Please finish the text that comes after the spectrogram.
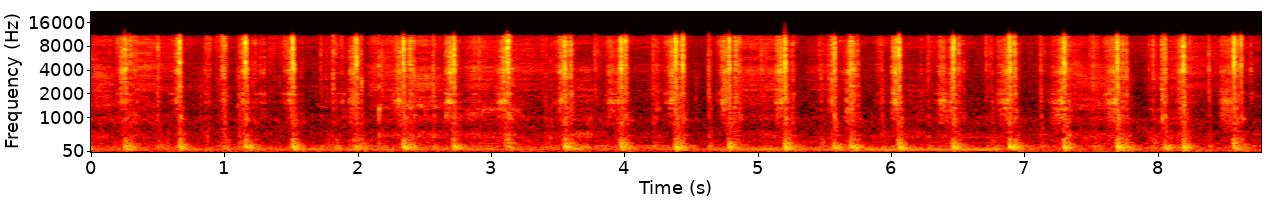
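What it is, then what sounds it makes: Plastic car air vent. Fingertips and nails scratch across the louvered slats of a small, hollow, dark plastic round dashboard air vent beside a car's steering wheel. Quick, raspy scratching strokes repeat at roughly two to three per second, each a brief bright burst over a steady low hum.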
